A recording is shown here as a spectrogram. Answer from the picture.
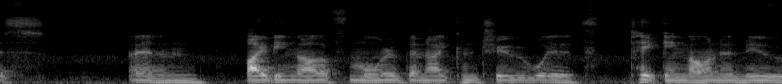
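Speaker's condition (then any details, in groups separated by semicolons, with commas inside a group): Multiple sclerosis; relapsing remitting, very rapid onset, fast disability; onset age 26, ocrelizumab infusions, monthly IVIG infusions; speech affected, syllable-by-syllable, very slow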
